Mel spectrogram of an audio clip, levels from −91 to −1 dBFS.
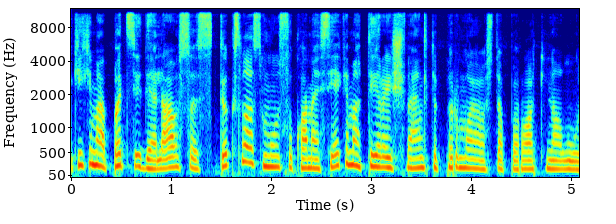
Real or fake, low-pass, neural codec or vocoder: fake; 10.8 kHz; codec, 24 kHz, 3 kbps, HILCodec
